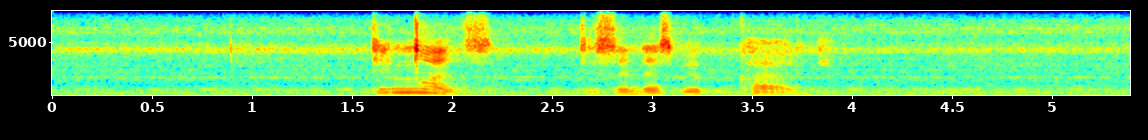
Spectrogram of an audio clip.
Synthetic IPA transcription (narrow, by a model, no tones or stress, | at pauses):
tʼiŋ͡ǀwad̥z̥ʱi̥ | tʼisɛntʼasɓeɓukʰaːlɛ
